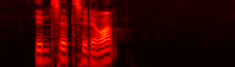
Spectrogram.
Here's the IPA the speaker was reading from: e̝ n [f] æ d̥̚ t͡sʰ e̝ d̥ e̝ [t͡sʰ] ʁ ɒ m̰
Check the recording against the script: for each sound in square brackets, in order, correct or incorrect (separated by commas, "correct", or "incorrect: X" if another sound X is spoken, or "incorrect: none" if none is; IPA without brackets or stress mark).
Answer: incorrect: s, incorrect: none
